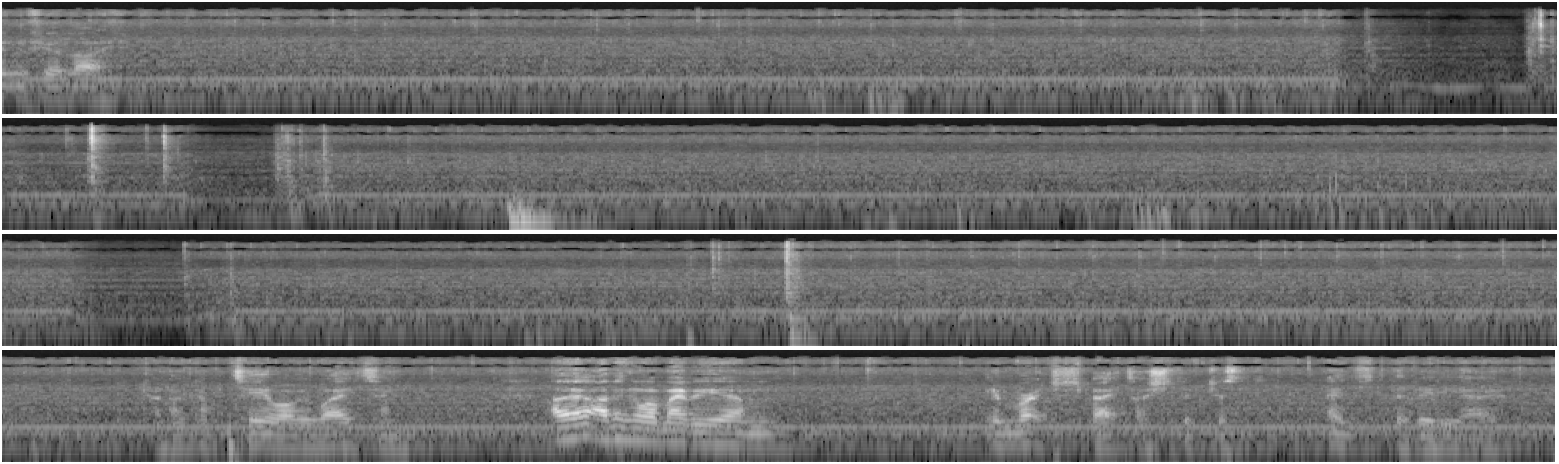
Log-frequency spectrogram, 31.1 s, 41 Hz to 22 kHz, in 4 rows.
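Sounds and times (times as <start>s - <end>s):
printer motors and fan humming: 0.0s - 31.0s
printer clicks: 7.6s - 9.6s, 19.0s - 19.8s
low thump: 10.3s - 10.8s.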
